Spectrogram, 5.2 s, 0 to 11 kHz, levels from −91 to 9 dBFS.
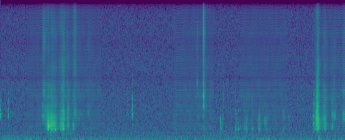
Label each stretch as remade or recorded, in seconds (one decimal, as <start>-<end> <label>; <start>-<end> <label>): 0.0-0.4 recorded; 0.4-1.5 remade; 1.5-2.6 recorded; 2.6-3.2 remade; 3.2-3.6 recorded; 3.6-4.3 remade; 4.3-4.7 recorded; 4.7-5.2 remade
